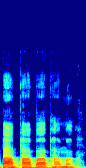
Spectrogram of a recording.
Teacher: ये ओष्ठ से बोले जाते हैं, यानी कि होठों का ही इस्तेमाल किया जाता है, तो इसीलिए इन्हें हम ओष्ठ वर्ण कहते हैं।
